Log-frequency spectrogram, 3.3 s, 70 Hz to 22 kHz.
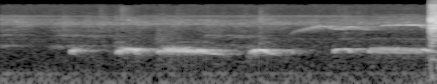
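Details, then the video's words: Spotted dove calling six notes in the 'hậu 3' style. A run of soft, hoarse coos, some paired and some longer, is followed by a thin rising whistle and a sudden sharp click at the end. "chim cu gáy 6 tiếng ( hậu 3)"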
